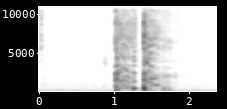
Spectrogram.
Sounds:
Cough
